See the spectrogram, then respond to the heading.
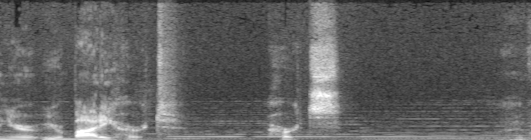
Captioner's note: none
